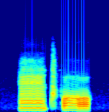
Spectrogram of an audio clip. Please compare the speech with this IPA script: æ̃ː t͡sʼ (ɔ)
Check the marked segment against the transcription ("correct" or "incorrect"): correct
